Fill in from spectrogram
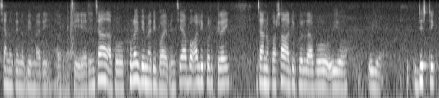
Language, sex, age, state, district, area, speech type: Nepali, female, 45-60, West Bengal, Alipurduar, urban, spontaneous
